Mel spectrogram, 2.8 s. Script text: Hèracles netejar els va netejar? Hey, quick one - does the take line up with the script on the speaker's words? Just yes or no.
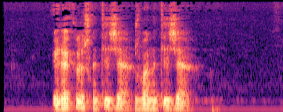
yes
